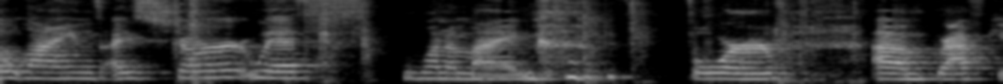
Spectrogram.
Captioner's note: laughs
